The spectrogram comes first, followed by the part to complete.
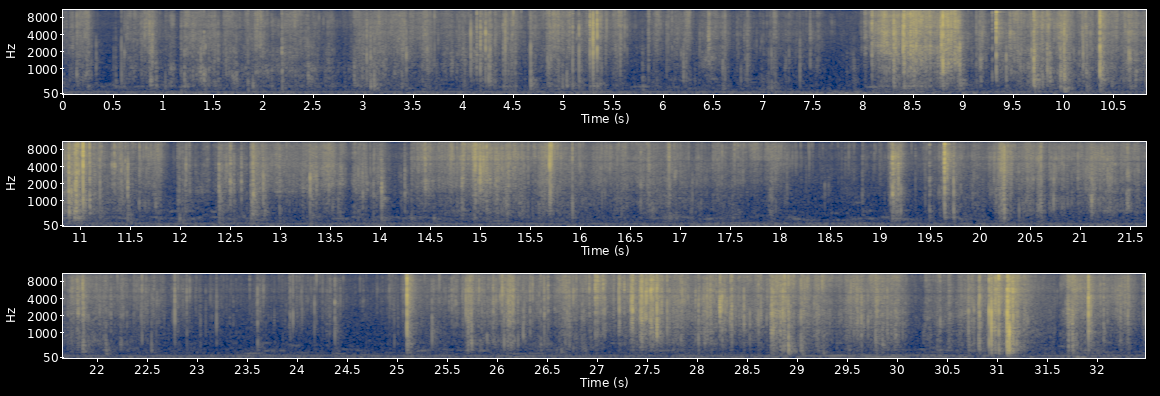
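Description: Packaging unwrapped by hand: a padded mailer and the clear plastic wrap around a phone crinkling and tearing in irregular stretches, with a louder stretch about eight seconds in.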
